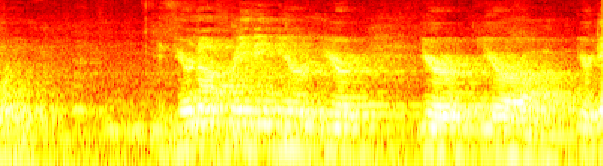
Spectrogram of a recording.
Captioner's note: laugh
